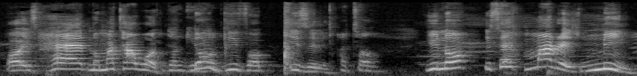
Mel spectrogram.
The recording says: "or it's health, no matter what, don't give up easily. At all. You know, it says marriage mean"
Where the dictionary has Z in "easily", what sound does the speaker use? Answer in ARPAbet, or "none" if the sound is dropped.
Z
